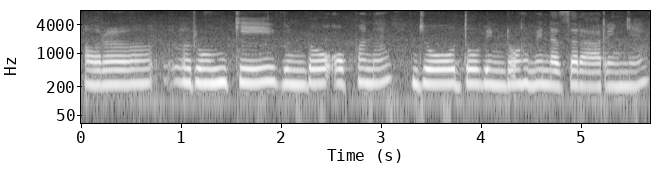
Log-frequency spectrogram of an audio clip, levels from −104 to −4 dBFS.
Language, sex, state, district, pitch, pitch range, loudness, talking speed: Hindi, male, Punjab, Kapurthala, 230 Hz, 225-240 Hz, -13 LUFS, 145 wpm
